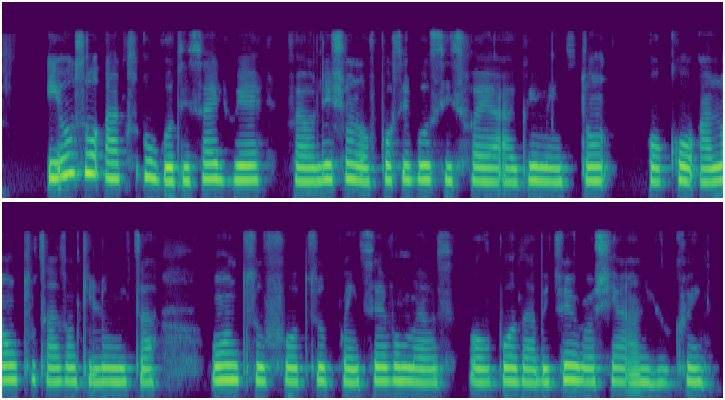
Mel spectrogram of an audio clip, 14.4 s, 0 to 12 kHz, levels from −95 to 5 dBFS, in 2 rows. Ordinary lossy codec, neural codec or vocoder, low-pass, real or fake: Opus, 64 kbps; codec, 16 kHz, 6 kbps, DAC; 7.2 kHz; fake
